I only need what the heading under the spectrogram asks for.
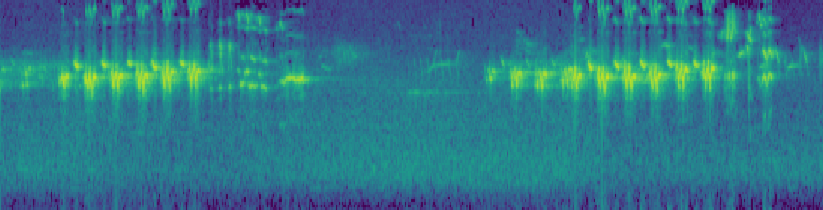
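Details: Two bouts of red-throated thrush song, each a rapid, regular string of loud bright chirps lasting two to three seconds, with a soft whistled note and near silence between them.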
